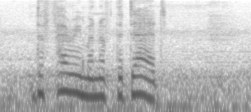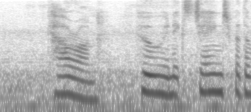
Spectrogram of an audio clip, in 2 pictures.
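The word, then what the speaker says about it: Charon: it's just as you described it only your pronunciation is a little off the name you heard wasn't karen it was c-h-a-r-o-n the ferryman of the dead caron who in exchange for the right coin helps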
